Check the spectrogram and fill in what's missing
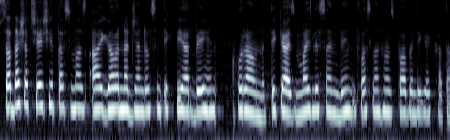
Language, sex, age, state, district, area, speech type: Kashmiri, female, 18-30, Jammu and Kashmir, Baramulla, rural, read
